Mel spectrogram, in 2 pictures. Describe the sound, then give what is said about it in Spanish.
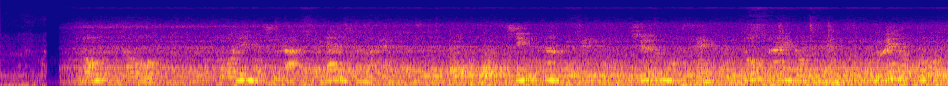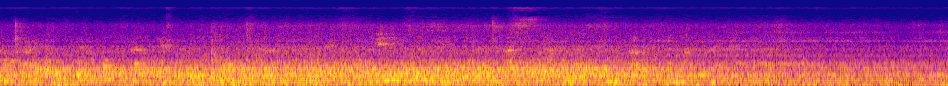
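Busy train station ambience in Tokyo, Japan, with trains rumbling and rolling through: a steady dense wash of mechanical noise, faint wheel clatter and murmured voices of people in the background. “Tengo que seguir caminando en esta estación nos escuchamos la próxima semana en otra plática en estas bonitas estaciones de trenes aquí en Tokio.”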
